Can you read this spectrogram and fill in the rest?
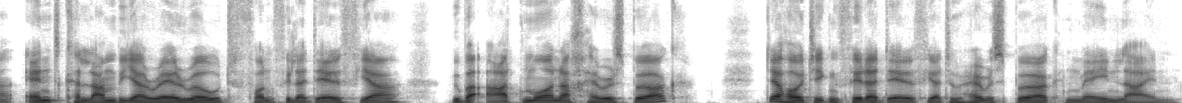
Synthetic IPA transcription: ʔɛntkʰolambiaʁeːlʁoʊtfɔnfiladɛlfia | ʔyːbɐʔaːtmoːɐnaːχhɛʁɪsb̥ʊɐk | d̥eːɐɦɔʏtɪɡŋ̩filadɛlfjat͡suɦɛʁɪsb̥ʊɐkmeɪnla̰ɪn

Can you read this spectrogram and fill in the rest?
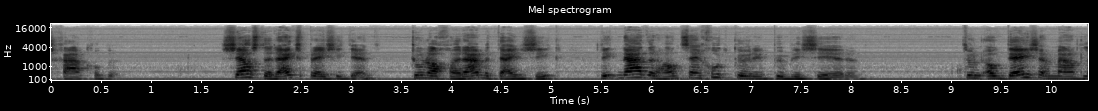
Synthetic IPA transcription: sχaːkəlˠdə | sɛlˠzdərɛjksprejsidɛntː | unɔχərœɥmətɛjtzik | litnaːdərɦɑntsɛjnχutkøːɾɪŋpyblisɪːəɾən | tunowk̚dejzəənmaːntl

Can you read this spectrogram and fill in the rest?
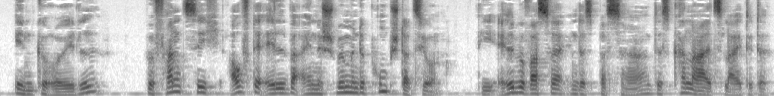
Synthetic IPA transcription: ʔɪnɡʁøːdl̩ | b̥əfantz̥ɪçʔaʊfd̥eːɐʔɛlbəʔaɪnəʃv̥ɪməndəpʰʊmpʃtat͡sjo̰ːnd̥iːʔɛ̰lbəvasɐʔɪndasb̥asɛ̃dɛskʰanaːlslaɪtətə

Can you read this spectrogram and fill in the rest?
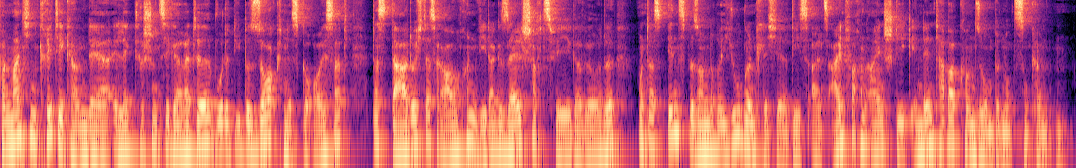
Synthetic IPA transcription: fɔnmançn̩kʁ̥iːtɪkʰɐndeːɐʔelɛk̚tʁ̥ɪʃn̩t͡siɡaʁɛtəvʊɐdədiːbəzɔɐknɪsɡ̥əʔɔ̰ʏsɐt | d̥asd̥adʊɐçd̥asʁaʊχn̩viːdɐɡəzɛlʃaft͡sfɛːɪɡɐvʏɐdəʔʊnt̚d̥asʔɪnsb̥əzɔndəʁəjuːɡən̩tʰlɪçədiːsa̰lsʔa̰ɪnfaχn̩ʔaɪnʃtiːkɪndeːntʰabakʰːɔnzuːmbənʊt͡sn̩kʰœntn̩

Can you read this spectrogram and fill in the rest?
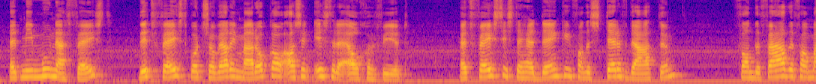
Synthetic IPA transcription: hətmimunafest | dɪtfejstʋɔrtsoʋɛlˠɪnmaɾɔkowʔɔlˠsɪnɪsraʔɪlˠχəfiərt | hətfejstɪsdəɦɛrdɛŋkɪŋfɔndəstɛrfdaːtəm | fɔndəfaːdərfɔnm

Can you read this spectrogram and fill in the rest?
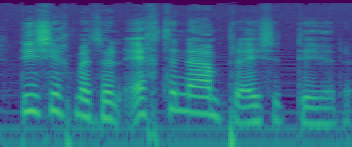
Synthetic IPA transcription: d̥izɪχmɛtɦɵnʔɛχtənaːmprejzɛntɪːɹdə

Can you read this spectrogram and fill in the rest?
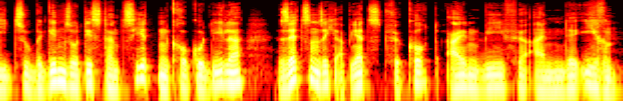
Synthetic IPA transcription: iːt͡subəɡɪnzoːdɪstʰant͡siːɐtn̩kʁ̥okodiːlɐ | zɛt͡sn̩zɪçʔa̰pjɛt͡stfyːɐkʰʊɐtʔa̰ɪnviːfyːɐʔa̰ɪnəndeːɐʔiːʁən

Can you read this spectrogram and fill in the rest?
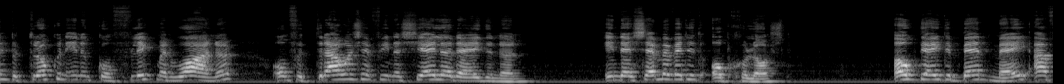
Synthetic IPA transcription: nt̚bətrɔkənɪnənkɔnflɪk̚tmɛtwanər | ʔɔmfəɹtrawənsɛnfinansjejlərejdənən | ɪndesɛmbəɹʋɛɹt̚dətɔpχəlɔst | owkdej̚dəbɛntmejʔaːn

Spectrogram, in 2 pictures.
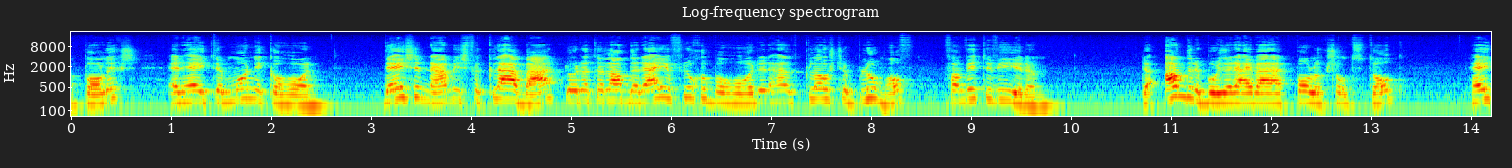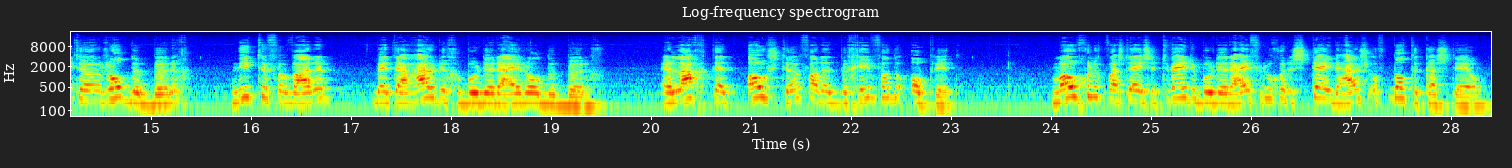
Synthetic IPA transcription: pɔlɪks | ɛnɦejtəmonikəɦoɹn | dejzənaːmɪsfəɹklaːɹbaːɹdʊːɹdɑt̚dəlɑndəɾɛjənvruχəɹbəɦʊːɹdənaːnɦət̚klowstəɹblumɦɔf | fɑnʋɪtəʋiːɾəm | d̥əʔɑndəɾəbuɹdəɾɛjʋaːɾət̚pɔlɪksɔntstɔnt | hejtərɔndəbørχ | nitəvərʋɑdən | mɛt̚dəɦœɥdəχəbudəɾɛjrɔndəbørχ | ʔɛnlɑχtɛnowstəv̥ɑnɦəd̚bəχɪnvɑndəʔɔprɪt | mowχələkʋɑzdejzətʋejdəbudəɾɛjfruχərənstejnəɦœɥsɔfmɔtəkasteːlˠ

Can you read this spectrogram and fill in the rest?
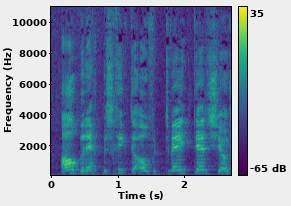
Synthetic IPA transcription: ʔɑlˠbəɾɛχt̚bəsχɪk̚təʔowvərtʋejtɛrsjo

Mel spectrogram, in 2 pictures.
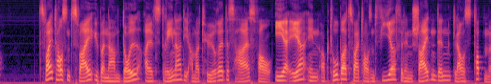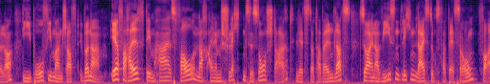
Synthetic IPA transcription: t͡sv̥aɪtʰaʊzn̩tt͡sv̥aɪʔyːbɐnaːmdɔlalstʁ̥ɛːnɐdiːʔamatʰøːʁədɛshaːɛsfaʊʔeːəʔeːɐʔɪnʔɔktʰoːbɐt͡sv̥aɪtʰaʊzn̩tfiːɐfyːɐdeːnɛntʃaɪdn̩dənkl̥aʊstʰɔpmʏlɐ̰d̥iːpʁ̥oːfimanʃa̰ftʔyːbɐnaːmʔeːɐfɛɐɦalfd̥eːmhaːɛsfaʊnaːχʔa̰ɪnəmʃlɛçtn̩zɛzɔ̃ʃtʰa̰ʁtlɛt͡stɐtʰabɛlənpʰlat͡s | t͡suaɪnɐveːzn̩tlɪçn̩laɪstʊŋsfɛɐbɛsəʁʊŋfoːɐʔ

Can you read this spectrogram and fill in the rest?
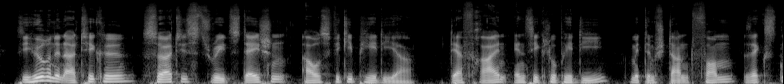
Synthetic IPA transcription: z̥iːɦøːʁəndeːnaɐtʰikʰl̩sœɐtʰistʁ̥iːtsteɪʃnʔaʊsv̥ikipʰeːdia̰ | d̥eːɐfʁ̥a̰ɪənʔɛnt͡sikʰlopʰediː | mɪt̚d̥eːmʃtantfɔmzɛkst̩

